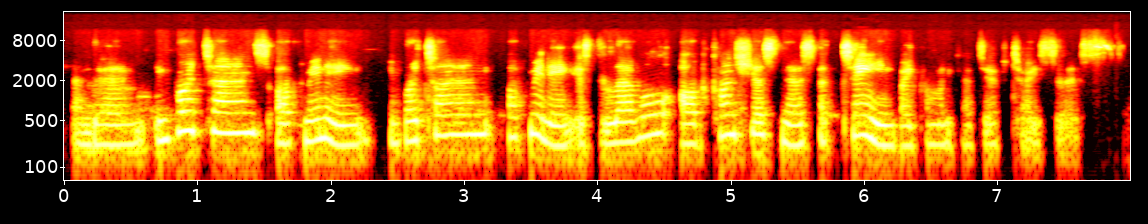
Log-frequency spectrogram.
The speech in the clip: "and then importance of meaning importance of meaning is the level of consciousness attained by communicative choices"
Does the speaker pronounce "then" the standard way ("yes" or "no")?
no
